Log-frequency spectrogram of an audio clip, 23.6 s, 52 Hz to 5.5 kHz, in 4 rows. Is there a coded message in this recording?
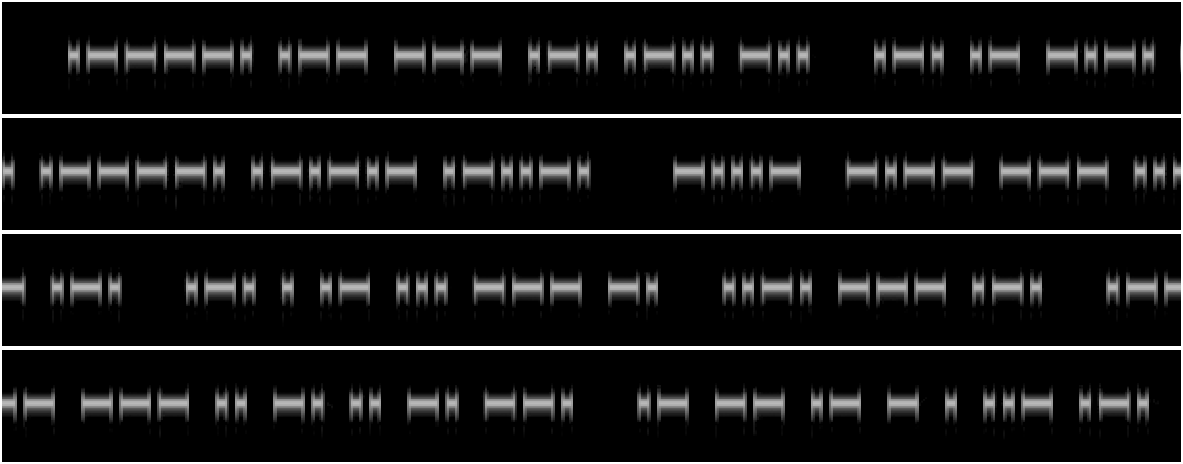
Yes: Morse code from 0.3 to 23.4 s, heard as a keyed tone, about 25 wpm, 600 Hz. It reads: 'WORLD RACE'." <BT> YOUR REASON FOR JOINING AMATEUR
